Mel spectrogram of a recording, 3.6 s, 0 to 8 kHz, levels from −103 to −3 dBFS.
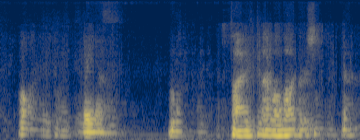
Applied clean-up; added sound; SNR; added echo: neural mask model DeepFilterNet 3.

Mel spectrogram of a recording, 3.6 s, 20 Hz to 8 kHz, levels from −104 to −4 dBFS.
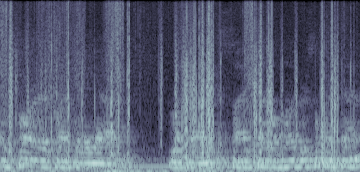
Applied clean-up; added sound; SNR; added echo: none; Crackle; 4 dB; reverberation time 0.9 s.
